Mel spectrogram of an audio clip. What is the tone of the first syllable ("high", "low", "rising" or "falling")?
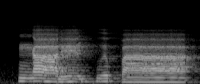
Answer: falling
